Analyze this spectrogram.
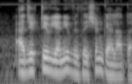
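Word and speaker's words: adjective: और तीसरा है एडजेक्टिव। एडजेक्टिव मतलब यहाँ पे डी साइलेंट है तो हम इसे एडजेक्टिव नहीं एडजेक्टिव पढ़ेंगे।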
